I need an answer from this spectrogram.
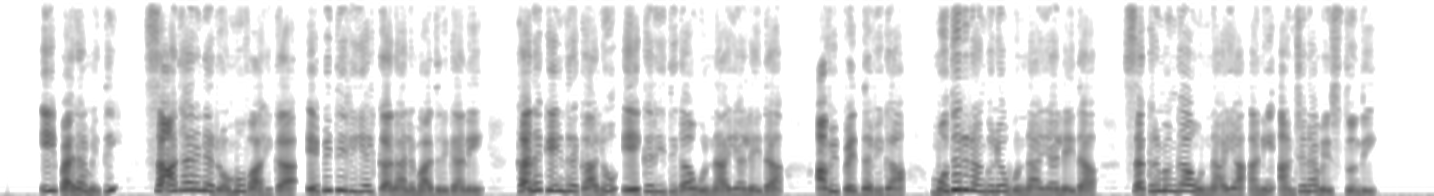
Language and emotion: Telugu, neutral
